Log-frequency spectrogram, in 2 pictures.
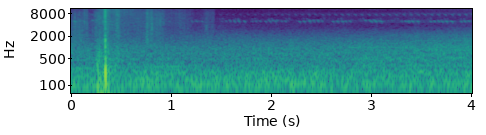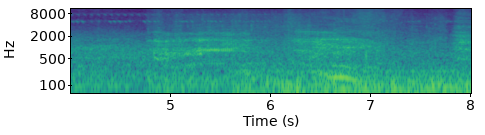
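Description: A single sharp blow just after the start, then a low moaning sound for a couple of seconds past the middle.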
